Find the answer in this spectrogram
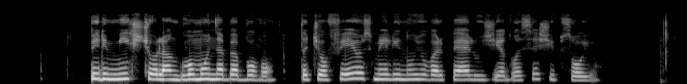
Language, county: Lithuanian, Marijampolė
